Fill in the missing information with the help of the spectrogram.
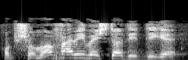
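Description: A man's voice: fairly high pitch, lively intonation, dull audio. A male seminary teacher giving a jurisprudence lecture, questioning his students and sounding out pronunciations as he goes.

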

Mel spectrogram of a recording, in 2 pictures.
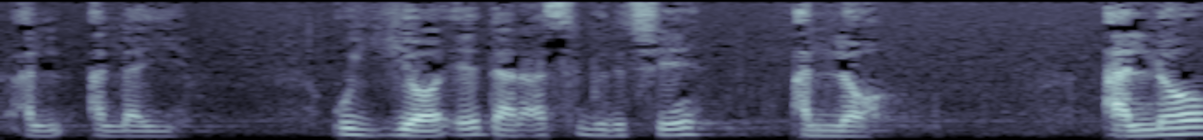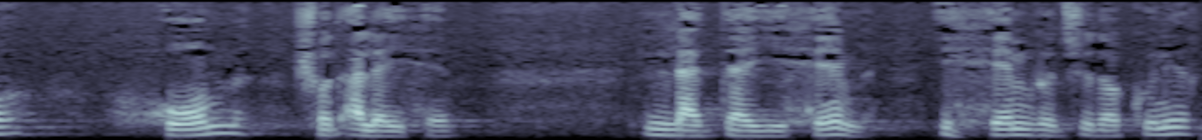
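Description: A man's voice: mid-range voice, dark tone, slightly rough. A male teacher giving a lecture, reading a passage aloud, then explaining it conversationally and answering his own questions. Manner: asks the class questions and answers them himself. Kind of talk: classroom lecture on a classical text. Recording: dull lo-fi recording with long hall reverb.

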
